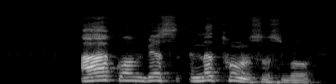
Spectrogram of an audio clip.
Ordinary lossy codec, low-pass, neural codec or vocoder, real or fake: AAC, 64 kbps; 9.9 kHz; autoencoder, 48 kHz, 128 numbers a frame, DAC-VAE, trained on Japanese speech; fake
